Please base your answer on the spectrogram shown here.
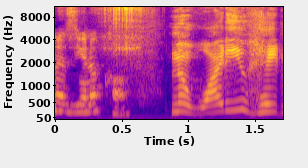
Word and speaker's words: Unicole: You're Nicole. Aren't you, Nicole? Unicole. You're saying it wrong.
